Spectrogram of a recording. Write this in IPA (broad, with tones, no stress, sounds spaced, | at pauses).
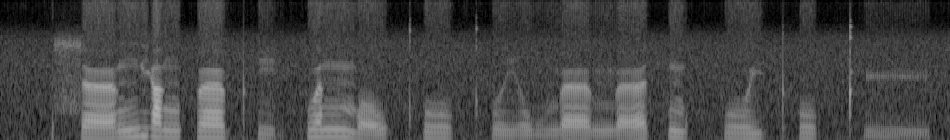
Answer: s œː˨˥ ŋ j ɐ˧ ŋ p œː˧ pʰ iː˨˩ kʷ ɐ˥ n m o˨˥ w kʰ uː˧ kʷʰ iː˨ w m œː˨ m œː˨˥ t̚ m ʊ˧ k̚ p uː˧ j pʰ uː˧ k̚ pʰ yː˨˩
